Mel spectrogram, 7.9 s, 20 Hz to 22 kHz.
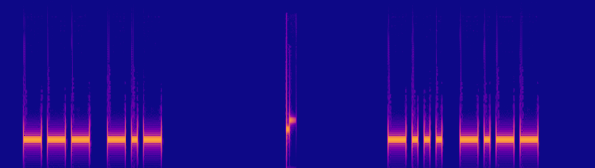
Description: Morse code, heard as a keyed tone, about 15 wpm, 700 Hz. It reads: OK BY
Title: Two Letter Words - 15wpm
